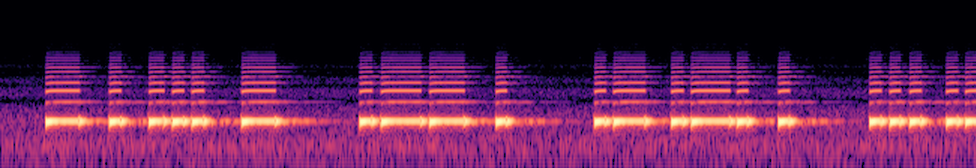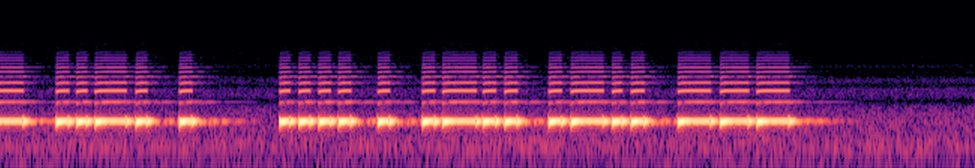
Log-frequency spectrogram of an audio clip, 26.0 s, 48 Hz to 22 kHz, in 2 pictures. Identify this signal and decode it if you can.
Morse code, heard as a horn, hand-sent with a straight key, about 9 wpm, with room echo. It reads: TEST WE ARE SAFE HELLO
